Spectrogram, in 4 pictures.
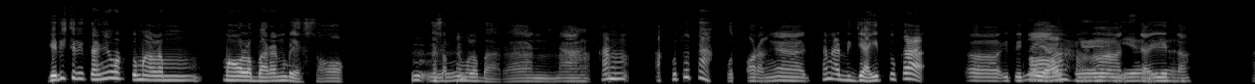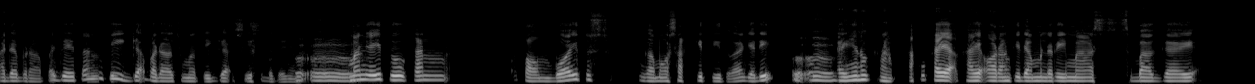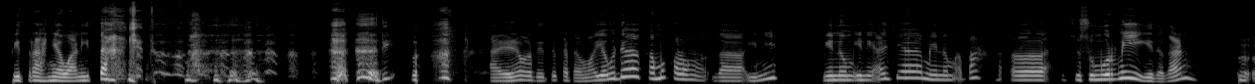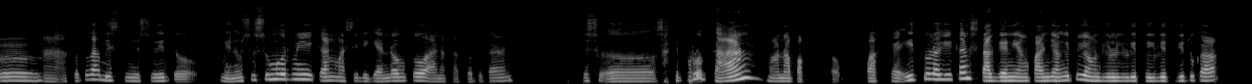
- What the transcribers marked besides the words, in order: "tus" said as "terus"; laughing while speaking: "wanita gitu. Jadi"; laugh
- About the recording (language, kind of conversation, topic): Indonesian, podcast, Bagaimana rasanya saat pertama kali kamu menjadi orang tua?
